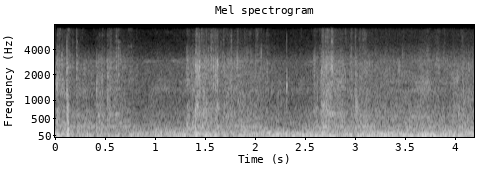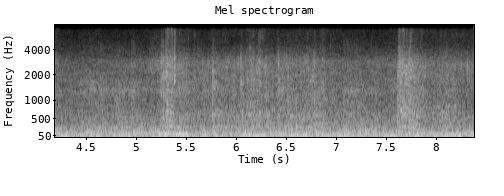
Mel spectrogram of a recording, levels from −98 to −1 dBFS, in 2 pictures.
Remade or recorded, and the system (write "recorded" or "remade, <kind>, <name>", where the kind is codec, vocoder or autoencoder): recorded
